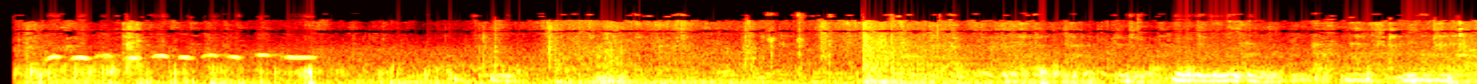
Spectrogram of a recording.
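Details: Homing pigeons wanting to mate: soft low cooing phrases fill the second half, preceded by a short run of higher whistled notes near the start, over a steady background hiss.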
